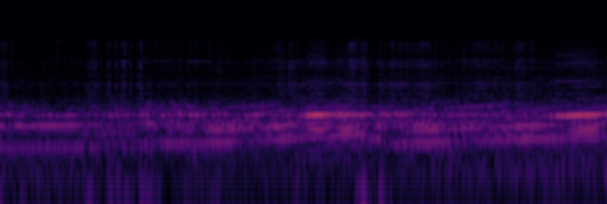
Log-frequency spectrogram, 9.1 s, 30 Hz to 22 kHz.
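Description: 2008 Honda S2000's inline-four engine under hard acceleration, heard from inside the cabin. The pitch climbs, falls at an upshift about five and a half seconds in, then climbs again.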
